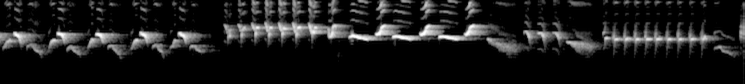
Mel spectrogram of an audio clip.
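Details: Loud mini wambi bird, known for provoking other birds, alternates rapid dropping chirps, bright whistled phrases, and a fast, steady trill of high notes.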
